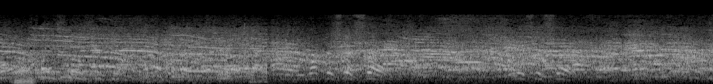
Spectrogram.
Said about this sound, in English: Well, that's just screaming. No, please, those are people screaming at a politician, a Democrat. That's not permitted.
